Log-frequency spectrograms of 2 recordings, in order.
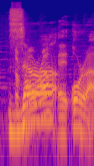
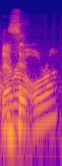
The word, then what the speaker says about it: Zeraora: You did how many syllables does Zeraora have? Zeraora. Zeraora. Like Rita Aura.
